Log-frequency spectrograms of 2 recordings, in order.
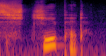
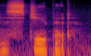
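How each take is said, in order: First: It is said in a casual regional way. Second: It is said in a formal standard way. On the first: The speaker is among friends. "if I'm speaking more casually with my friends" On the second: The speaker is in a formal situation. "when I'm speaking more formally"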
